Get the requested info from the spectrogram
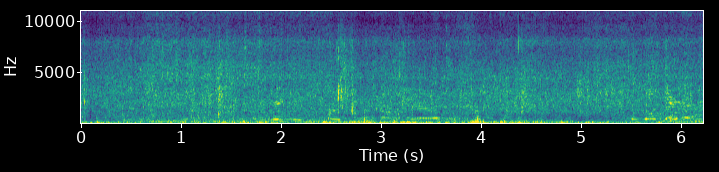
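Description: Wind buffeting the microphone in uneven gusts, with faint voices of people talking in the background.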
